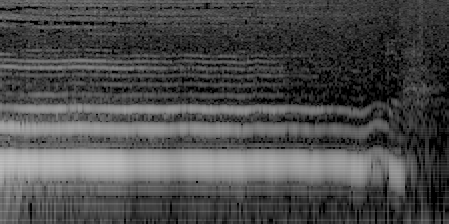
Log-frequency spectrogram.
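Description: A single long, steady howl of a wounded wolf caught in a trap, likely voiced by a person imitating it, holding one clear tone for about three seconds before dipping and fading out, fairly loud.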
